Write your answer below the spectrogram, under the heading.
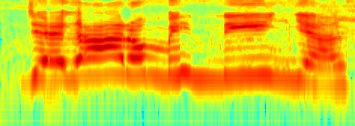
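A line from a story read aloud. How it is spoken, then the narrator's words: Grandmother shouting. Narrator (Spanish): gritó abuela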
